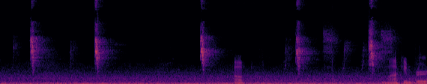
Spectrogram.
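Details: Northern Mockingbird in the morning near roosting peafowl and peachicks, possibly annoyed at their presence, giving harsh, scratchy chack notes at uneven one- to two-second intervals over a low rumble with a person talking.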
